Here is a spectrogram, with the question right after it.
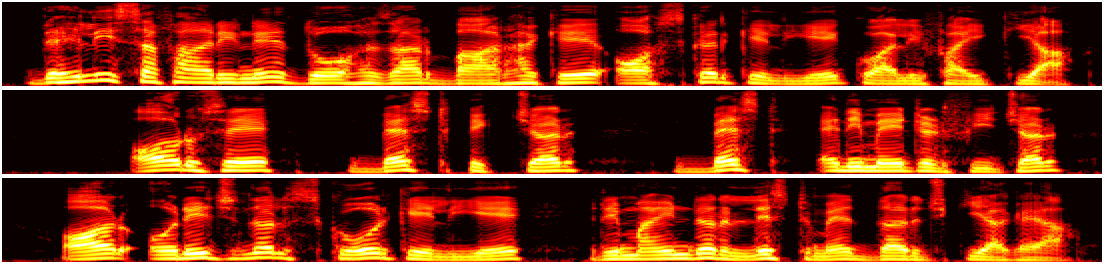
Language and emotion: Urdu, neutral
